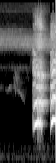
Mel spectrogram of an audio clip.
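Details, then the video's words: Red junglefowl crowing in Aceh, Indonesia, at a first trial of a lure: two short, hoarse, ringing syllables burst out after quiet, the second cut off abruptly. "Ayam Hutan Aceh # Pikat Ori test perdana"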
